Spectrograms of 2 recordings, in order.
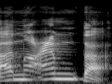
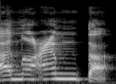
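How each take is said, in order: The two takes are said the same way.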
